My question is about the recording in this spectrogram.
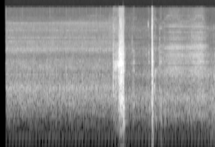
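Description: Steady city street traffic noise, with a short loud rush of noise about halfway through and a single sharp click near the end.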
